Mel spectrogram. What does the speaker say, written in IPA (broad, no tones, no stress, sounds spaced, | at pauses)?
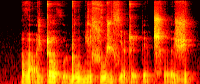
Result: ð ɑ̰ ʒ ʈ ɤ θ ṵ ɖ u bʲ ɤ ɕ u ʒ sʲ a̰ ʈ ḛ p ḛ ʈ͡ʂʰ ə̰ ʒ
